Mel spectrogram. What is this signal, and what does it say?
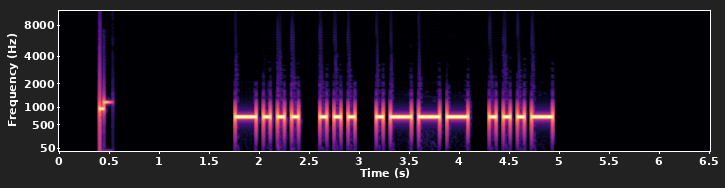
Morse code, heard as a keyed tone, about 17 wpm, 700 Hz. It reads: BSJV
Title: Four Challenging Letter-Number Combinations 17wpm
